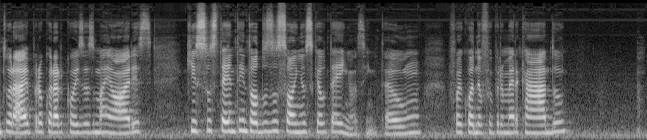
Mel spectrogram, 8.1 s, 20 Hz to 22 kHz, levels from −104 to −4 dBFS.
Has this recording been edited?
no; 0 cuts

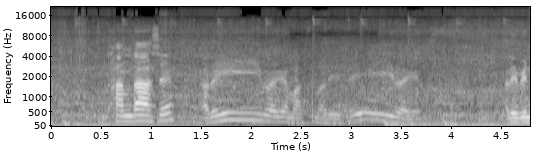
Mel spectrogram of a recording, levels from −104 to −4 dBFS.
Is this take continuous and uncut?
yes; 0 cuts

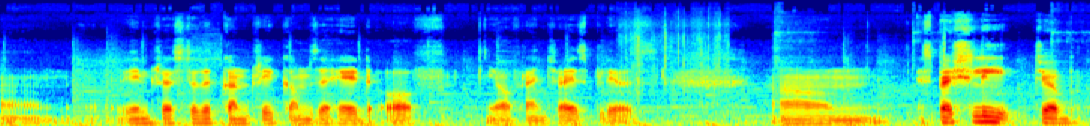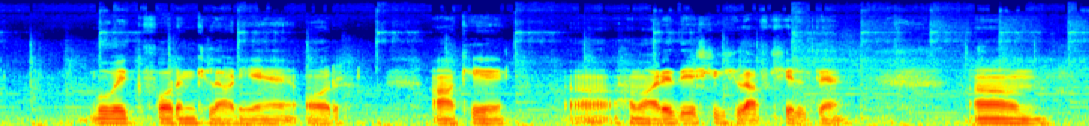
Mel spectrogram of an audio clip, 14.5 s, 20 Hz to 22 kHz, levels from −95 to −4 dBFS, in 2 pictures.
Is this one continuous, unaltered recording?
yes; 0 cuts

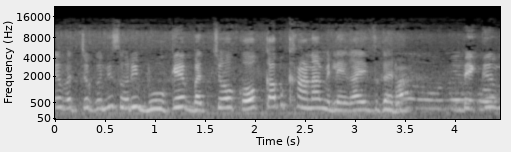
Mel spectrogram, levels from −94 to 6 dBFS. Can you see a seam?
yes; 1 cut; at 3.5 s

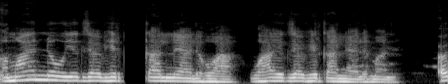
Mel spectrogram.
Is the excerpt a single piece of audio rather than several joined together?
yes; 0 cuts

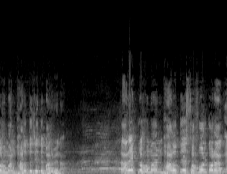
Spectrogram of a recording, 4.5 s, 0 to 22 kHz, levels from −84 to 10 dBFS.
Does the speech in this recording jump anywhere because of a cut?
no; 0 cuts

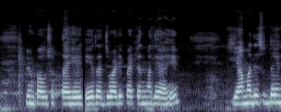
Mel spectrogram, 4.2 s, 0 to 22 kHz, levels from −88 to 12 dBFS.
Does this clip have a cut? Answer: no; 0 cuts

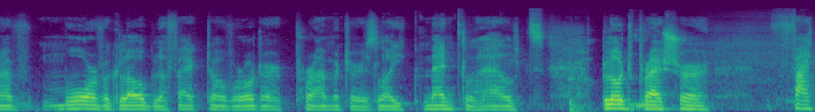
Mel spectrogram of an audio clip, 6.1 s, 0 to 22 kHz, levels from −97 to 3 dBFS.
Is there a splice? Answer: no; 0 cuts

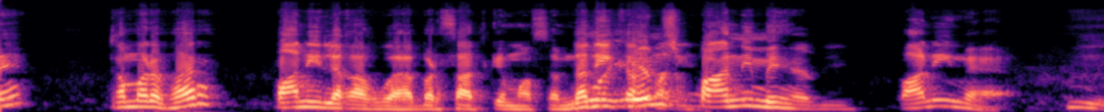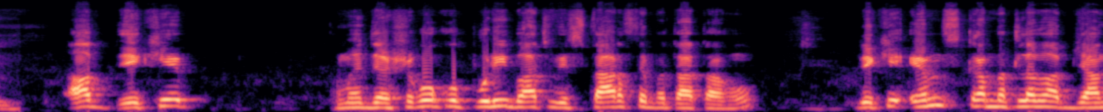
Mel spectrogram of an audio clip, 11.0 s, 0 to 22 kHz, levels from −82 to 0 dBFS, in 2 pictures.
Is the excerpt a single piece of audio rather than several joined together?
yes; 0 cuts

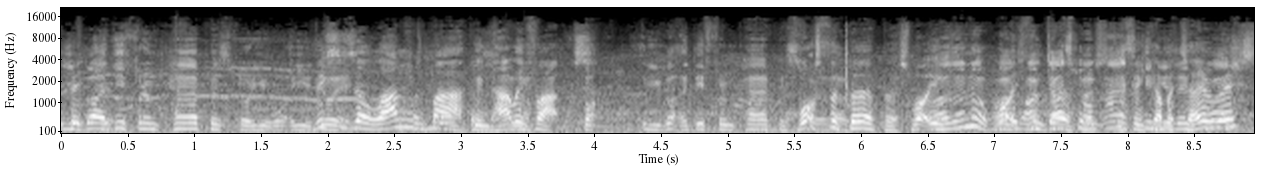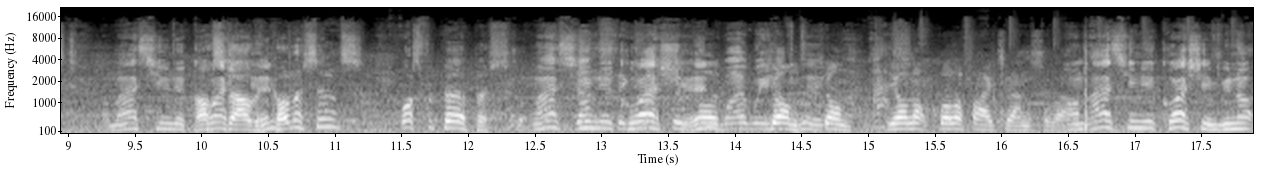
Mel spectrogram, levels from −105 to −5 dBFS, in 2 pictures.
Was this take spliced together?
no; 0 cuts

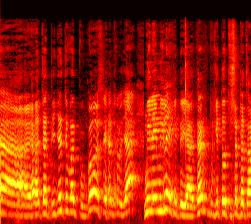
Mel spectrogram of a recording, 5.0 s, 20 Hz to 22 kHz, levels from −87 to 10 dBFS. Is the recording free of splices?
no; 1 cut; at 2.9 s

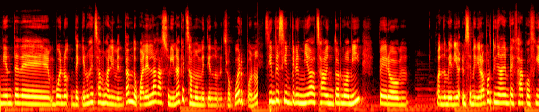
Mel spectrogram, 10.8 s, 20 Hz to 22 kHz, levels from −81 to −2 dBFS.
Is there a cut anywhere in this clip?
yes; 1 cut; at 5.2 s

